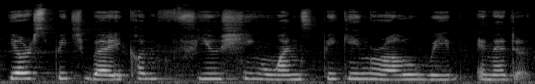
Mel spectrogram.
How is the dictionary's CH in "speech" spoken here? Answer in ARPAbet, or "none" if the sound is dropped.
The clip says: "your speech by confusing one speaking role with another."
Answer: CH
